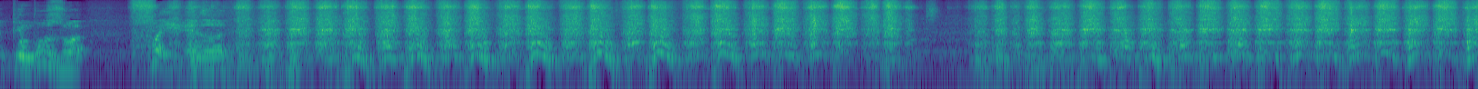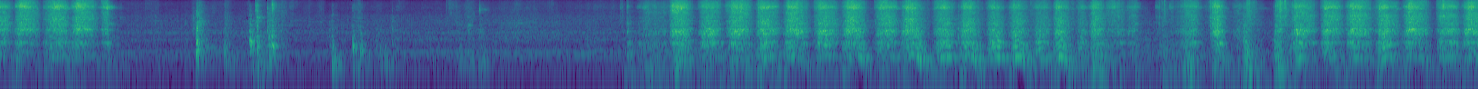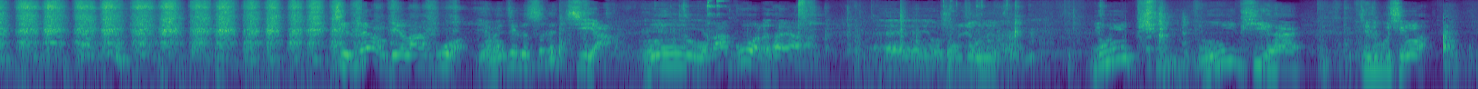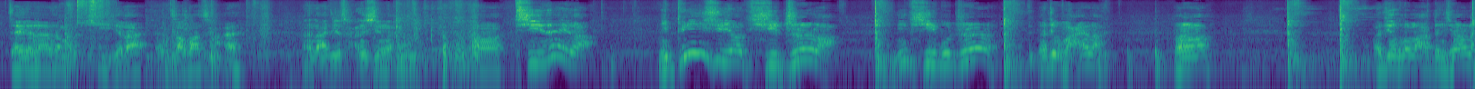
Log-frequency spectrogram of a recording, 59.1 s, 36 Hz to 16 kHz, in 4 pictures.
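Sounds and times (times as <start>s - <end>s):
saw cutting wood: 1.3s - 16.0s, 21.0s - 34.3s.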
